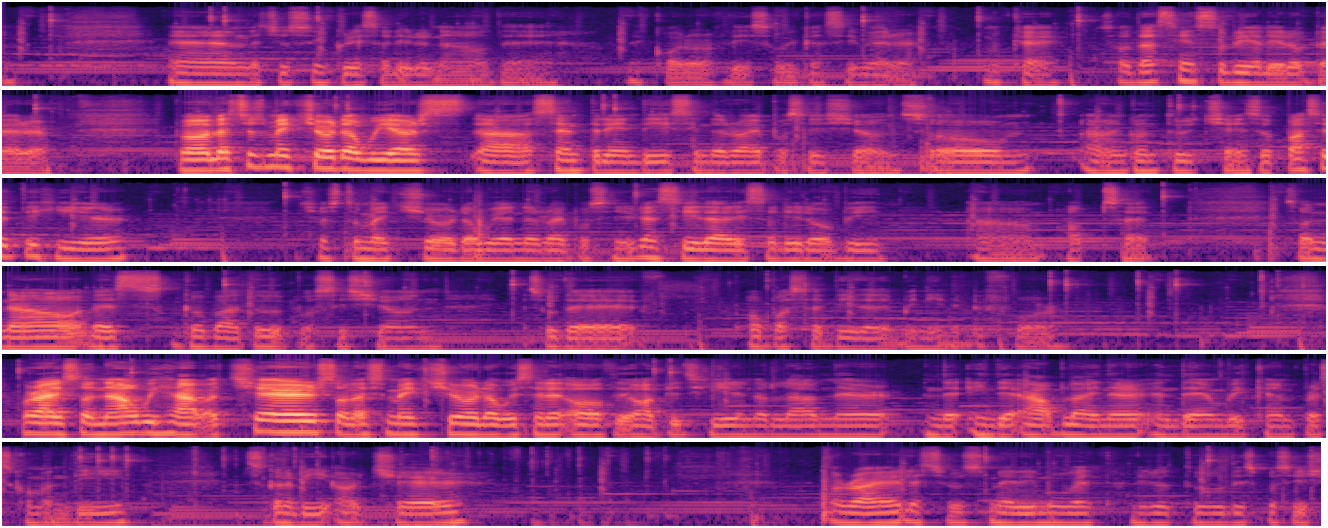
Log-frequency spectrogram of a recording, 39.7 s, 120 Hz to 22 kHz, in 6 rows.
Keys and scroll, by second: 32.6 super+g, 34.3-36.8 typing.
